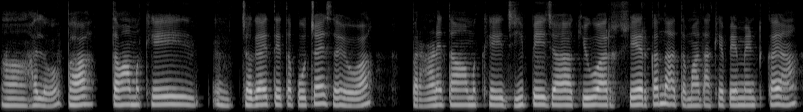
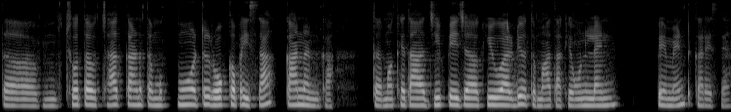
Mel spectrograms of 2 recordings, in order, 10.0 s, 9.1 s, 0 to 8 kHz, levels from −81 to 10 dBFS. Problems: none marked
